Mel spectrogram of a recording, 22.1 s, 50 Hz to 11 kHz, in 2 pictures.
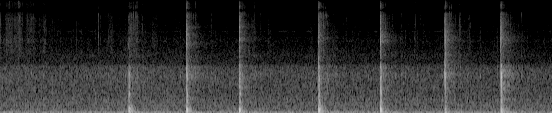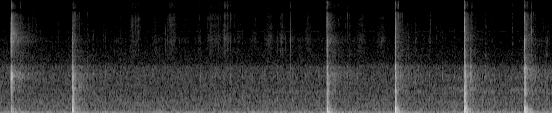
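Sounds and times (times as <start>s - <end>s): axe chopping tree trunk: 3.7s - 4.0s, 17.6s - 17.9s, 18.9s - 19.3s, 21.5s - 21.9s.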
